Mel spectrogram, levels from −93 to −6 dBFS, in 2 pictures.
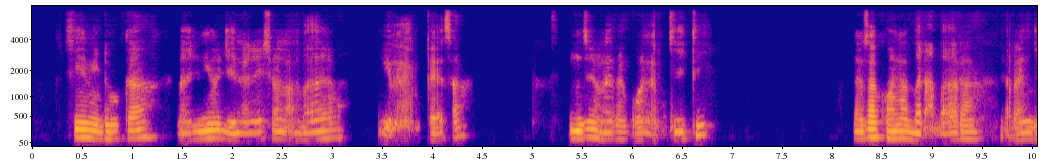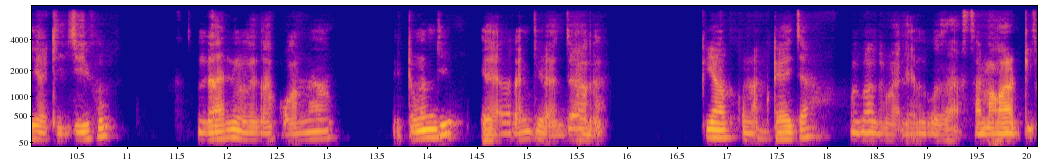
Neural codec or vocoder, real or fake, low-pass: codec, 44.1 kHz, 2.6 kbps, DAC; fake; 7.2 kHz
